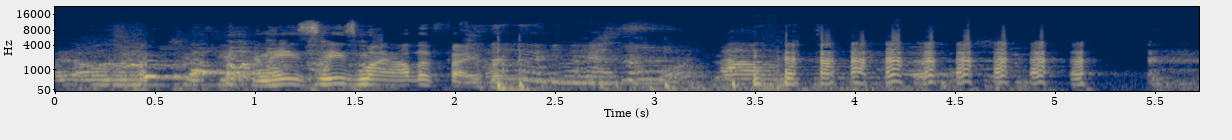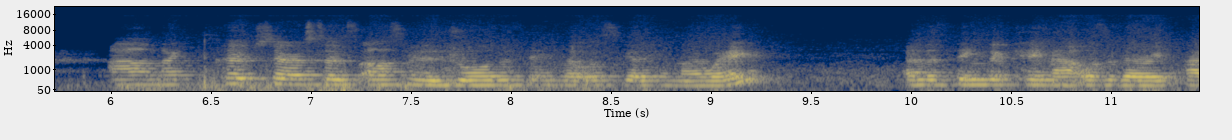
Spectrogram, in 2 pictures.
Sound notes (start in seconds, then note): 3.4 laughing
